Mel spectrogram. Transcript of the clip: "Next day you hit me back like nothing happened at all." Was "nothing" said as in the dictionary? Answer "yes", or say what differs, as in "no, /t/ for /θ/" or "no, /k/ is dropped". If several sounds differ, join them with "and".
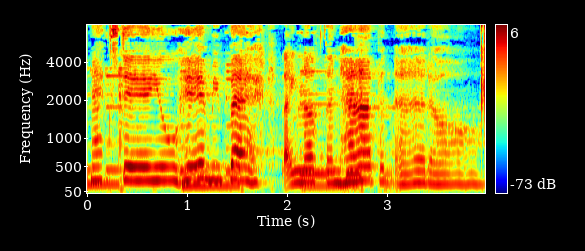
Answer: yes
